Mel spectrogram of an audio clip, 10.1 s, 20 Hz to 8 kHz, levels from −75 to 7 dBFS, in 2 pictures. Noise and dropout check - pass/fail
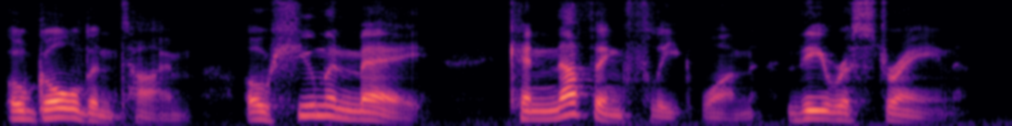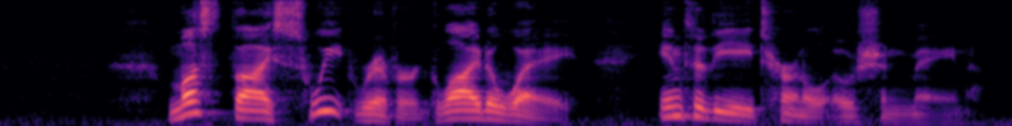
pass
